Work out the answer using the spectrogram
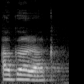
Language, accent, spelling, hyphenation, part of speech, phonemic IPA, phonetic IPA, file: Armenian, Eastern Armenian, ագարակ, ա‧գա‧րակ, noun, /ɑɡɑˈɾɑk/, [ɑɡɑɾɑ́k], Hy-ագարակ.ogg
- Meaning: 1. farm; farmstead 2. landed estate 3. single-homestead settlement, khutor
